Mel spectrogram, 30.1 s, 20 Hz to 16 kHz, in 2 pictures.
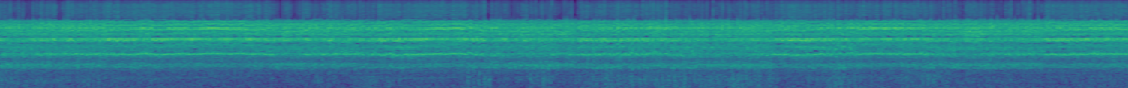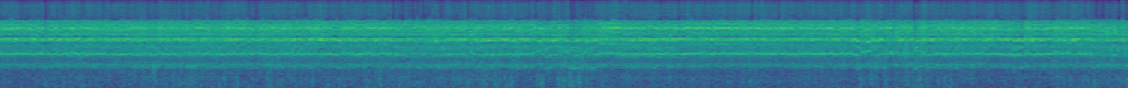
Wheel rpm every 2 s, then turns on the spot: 230, 230, 220, 220, 220, 220, 220, 230, 230, 230, 220, 220, 230, 230, 230.
none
